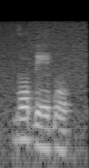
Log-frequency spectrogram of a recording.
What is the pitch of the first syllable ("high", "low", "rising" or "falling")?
high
